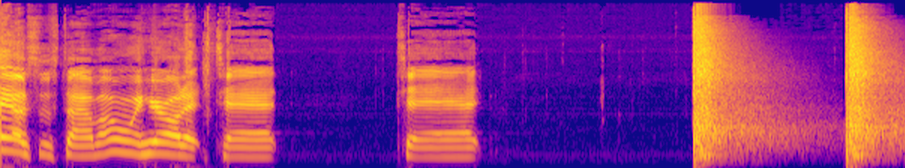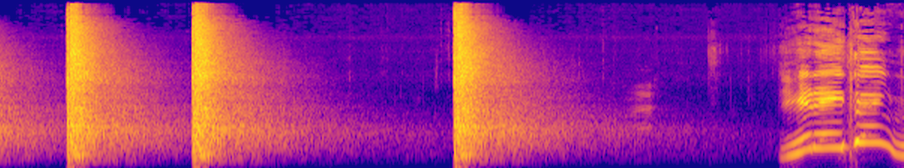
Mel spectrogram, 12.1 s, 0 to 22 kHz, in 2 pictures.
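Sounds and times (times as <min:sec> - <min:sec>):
pistol shots with echo: 0:04.6 - 0:08.2, 0:09.0 - 0:10.1.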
